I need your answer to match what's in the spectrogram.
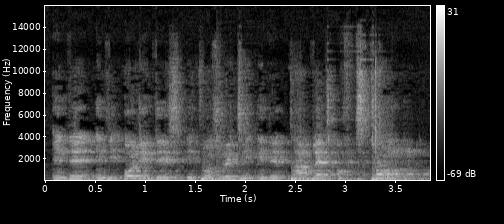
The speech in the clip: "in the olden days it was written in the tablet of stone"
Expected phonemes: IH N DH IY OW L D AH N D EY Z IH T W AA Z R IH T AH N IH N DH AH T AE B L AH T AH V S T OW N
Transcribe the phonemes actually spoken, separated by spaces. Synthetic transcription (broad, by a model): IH N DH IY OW D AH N D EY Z IH T W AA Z R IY T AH N IH N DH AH T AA B L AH T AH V S T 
